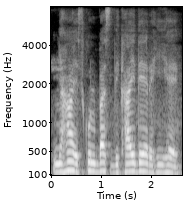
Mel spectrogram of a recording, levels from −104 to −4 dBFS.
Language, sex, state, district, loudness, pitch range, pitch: Hindi, male, Jharkhand, Ranchi, -16 LUFS, 130-150 Hz, 140 Hz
